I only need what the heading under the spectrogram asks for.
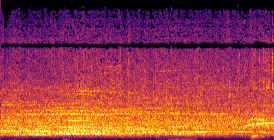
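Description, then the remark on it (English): A large crowd applauds steadily throughout, a dense wash of clapping with cheering voices mixed in and a brief rising whoop near the end. “For the folks in the creature shop, not just applause and cheering, could everybody make their best Wookiee roar for those guys right now?”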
